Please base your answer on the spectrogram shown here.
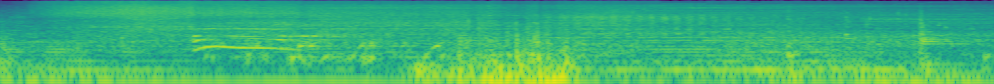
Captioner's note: Orloff screams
